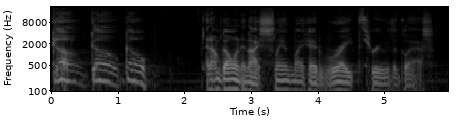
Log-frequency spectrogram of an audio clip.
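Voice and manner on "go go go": put-on, very high, cheering yell. Recalling a childhood story, the speaker mimics someone cheering him on: retelling a cheering yell. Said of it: "and he's yelling, like cheering me on".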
